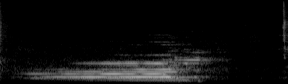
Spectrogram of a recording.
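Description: A reversed guitar chord swells up from quiet to a peak over about two seconds, with the backward strum giving it a textured, rippling tail before it cuts off abruptly into near silence.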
